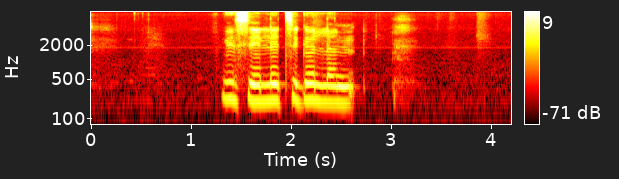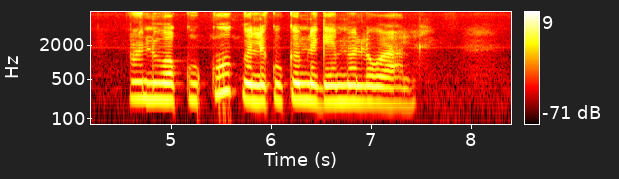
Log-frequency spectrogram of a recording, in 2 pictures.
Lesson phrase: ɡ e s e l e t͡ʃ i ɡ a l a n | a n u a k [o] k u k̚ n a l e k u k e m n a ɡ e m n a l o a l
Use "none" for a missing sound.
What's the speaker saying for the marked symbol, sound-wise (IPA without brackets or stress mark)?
u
